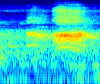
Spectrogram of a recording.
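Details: Large colony of bats roosting on trees in a temple grounds, hanging upside down and resting in the shade on a summer day; a harsh, hoarse screech, faint then swelling louder, amid background chatter.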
